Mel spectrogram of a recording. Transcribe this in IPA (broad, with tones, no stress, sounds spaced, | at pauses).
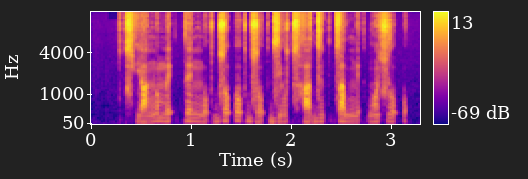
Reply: t͡ɕʰ j a˨˩ ŋ ə˥˧ m e˦ ʔ t̪ e˧ ŋ o˨ ʔ d͡z o˦ ʔ o˦ ʔ d͡z o˨ ʔ d͡z j u˧ t͡sʰ a˧ d͡z ĩ˦ k̚ t͡s a˥˧ w ŋ e˨ ʔ ɡ ɔ̃˥˧ ɕ o˦ ʔ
